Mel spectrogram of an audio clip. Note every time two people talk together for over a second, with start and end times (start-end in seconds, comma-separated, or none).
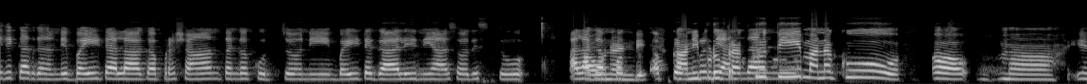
5.9-7.9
